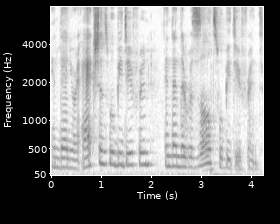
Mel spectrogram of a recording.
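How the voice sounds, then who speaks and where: A woman with a Brazilian Portuguese accent speaks at a moderate pace, her fairly low pitch showing ordinary variation. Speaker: life coach. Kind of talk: live online presentation. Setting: live stream.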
